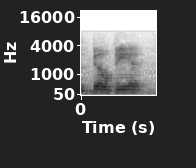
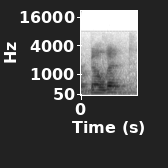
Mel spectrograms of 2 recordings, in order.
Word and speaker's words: Build It: This is Bill Diet, or Build It, signing off. I keep saying Bill Diet because that's the way it's spelled. But I wanted it to be Build It. So B-I-L-D-I-T, but Build It.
